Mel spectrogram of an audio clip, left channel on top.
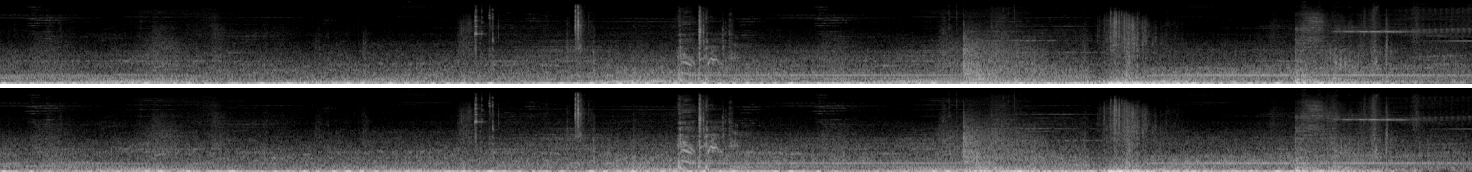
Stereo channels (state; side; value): normal; both; correlation 0.79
